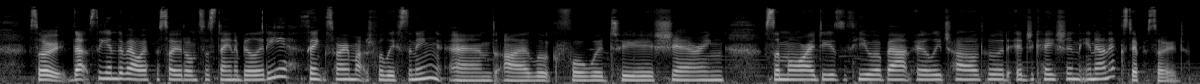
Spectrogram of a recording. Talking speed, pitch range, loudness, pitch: 165 wpm, 200-235 Hz, -24 LUFS, 220 Hz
